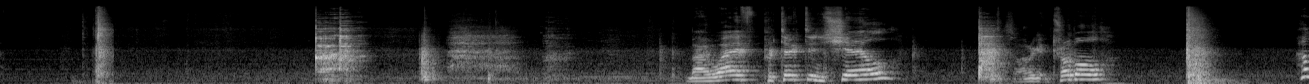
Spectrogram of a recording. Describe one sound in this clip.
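A microwave door clicks open and shut.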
